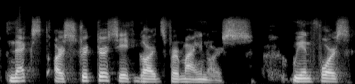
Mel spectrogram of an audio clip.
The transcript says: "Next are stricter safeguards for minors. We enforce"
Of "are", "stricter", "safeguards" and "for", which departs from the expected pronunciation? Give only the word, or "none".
safeguards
